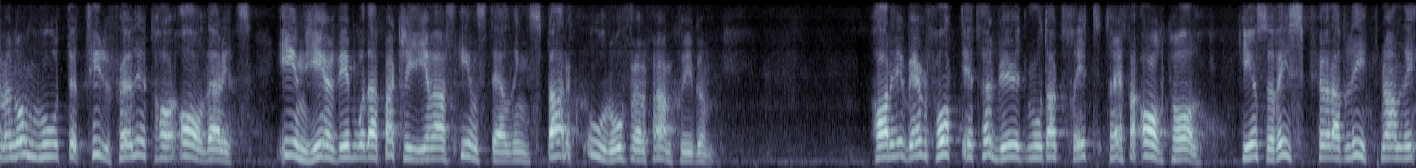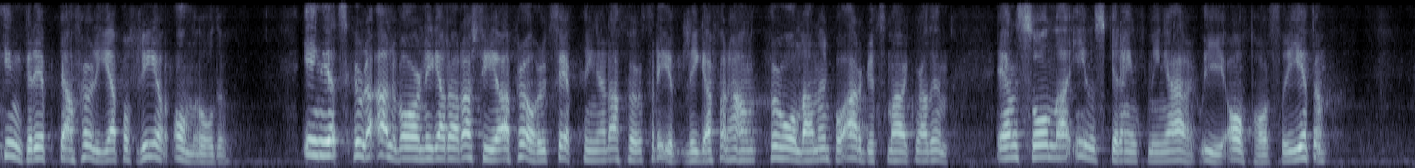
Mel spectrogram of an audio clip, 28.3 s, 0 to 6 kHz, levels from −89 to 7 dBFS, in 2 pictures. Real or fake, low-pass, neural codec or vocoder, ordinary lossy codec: fake; 5.4 kHz; codec, 24 kHz, 0.9 kbps, WavTokenizer, small release; none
